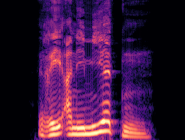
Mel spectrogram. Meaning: inflection of reanimieren: 1. first/third-person plural preterite 2. first/third-person plural subjunctive II
- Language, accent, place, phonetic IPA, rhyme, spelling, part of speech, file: German, Germany, Berlin, [ʁeʔaniˈmiːɐ̯tn̩], -iːɐ̯tn̩, reanimierten, adjective / verb, De-reanimierten.ogg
